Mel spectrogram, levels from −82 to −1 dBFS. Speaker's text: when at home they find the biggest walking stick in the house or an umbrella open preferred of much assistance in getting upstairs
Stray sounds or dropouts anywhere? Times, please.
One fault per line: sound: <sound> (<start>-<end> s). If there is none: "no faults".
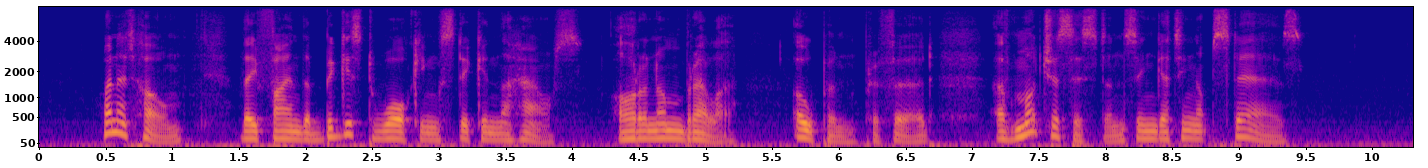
no faults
